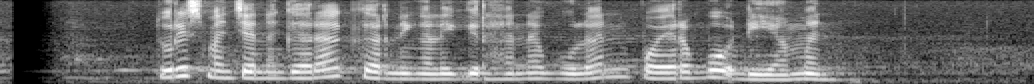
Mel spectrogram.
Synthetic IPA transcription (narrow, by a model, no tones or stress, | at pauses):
t̪uɾɪsmaɲt͡ʃanəɡaɾakɨrniŋaliɡərɦanabulanpoɛrbɔʔdiaman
